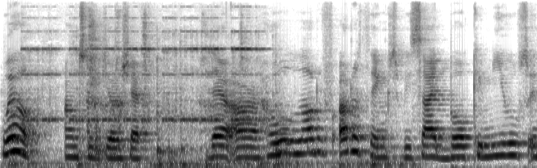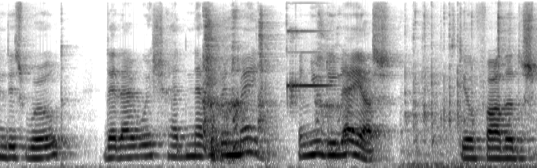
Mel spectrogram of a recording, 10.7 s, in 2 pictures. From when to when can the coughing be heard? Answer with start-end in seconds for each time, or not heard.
0.8-2.5, 7.3-8.8.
